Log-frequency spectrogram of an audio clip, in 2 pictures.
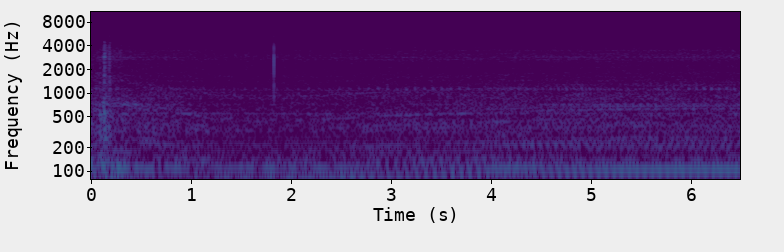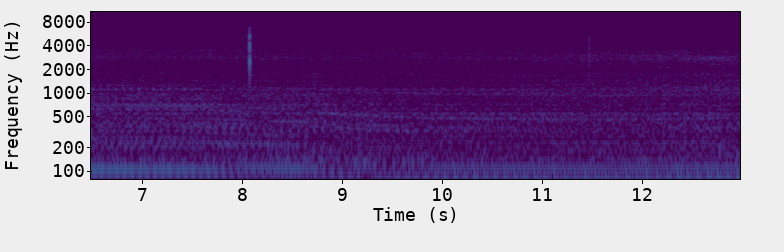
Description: Weird cold start problem that recently started where the rpm goes up and down.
